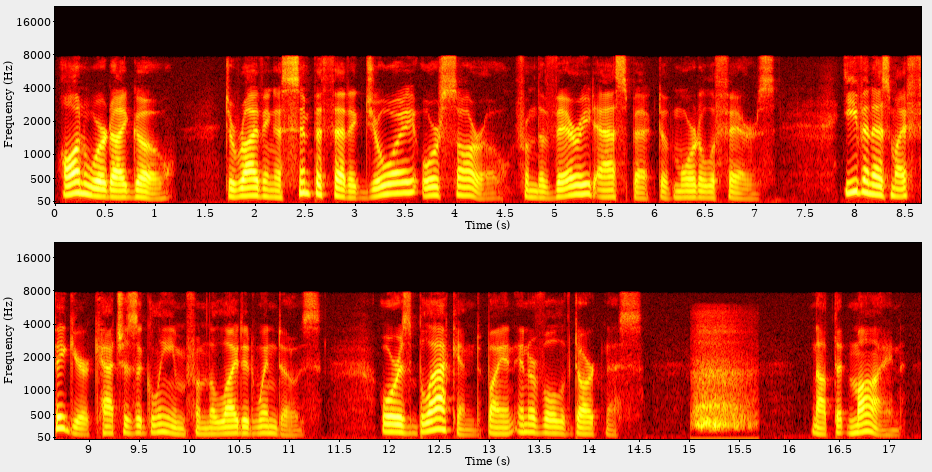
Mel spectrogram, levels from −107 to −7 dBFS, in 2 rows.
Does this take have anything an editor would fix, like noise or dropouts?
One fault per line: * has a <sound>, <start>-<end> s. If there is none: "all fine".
* has a breath, 15.0-15.7 s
